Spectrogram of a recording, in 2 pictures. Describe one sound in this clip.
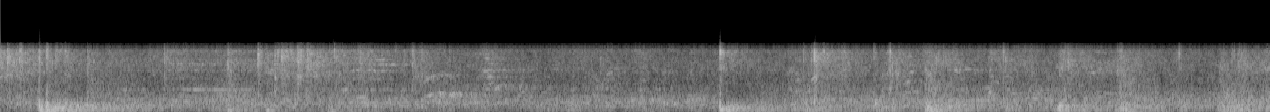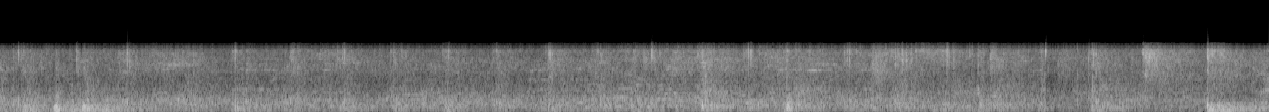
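Rifles thump and click as a drill team handles them in a large echoing hall.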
